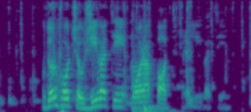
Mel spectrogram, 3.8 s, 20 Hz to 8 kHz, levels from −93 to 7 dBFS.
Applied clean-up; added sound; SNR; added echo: classical method Wiener filter.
